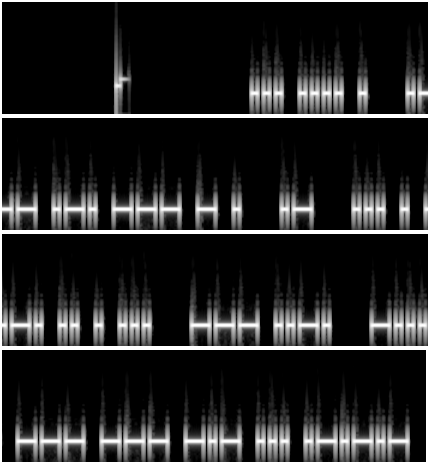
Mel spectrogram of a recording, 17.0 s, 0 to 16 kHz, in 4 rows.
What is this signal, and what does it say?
Morse code, heard as a keyed tone, about 21 wpm, 700 Hz. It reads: SHE WROTE A SERIES OF BOOKS.
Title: Sentences with 3-Word Phrases - 20wpm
